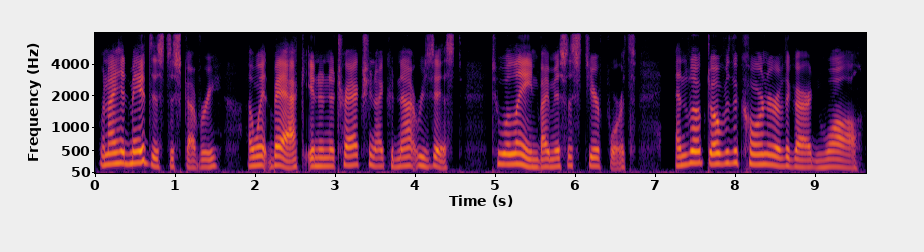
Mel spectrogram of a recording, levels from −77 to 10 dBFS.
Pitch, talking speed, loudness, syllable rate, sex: 185 Hz, 195 wpm, -20 LUFS, 5.0 syllables/s, female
